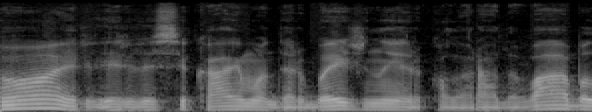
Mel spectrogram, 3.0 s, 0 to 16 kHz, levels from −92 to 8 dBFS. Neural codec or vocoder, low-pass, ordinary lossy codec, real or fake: none; 14.4 kHz; MP3, 96 kbps; real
